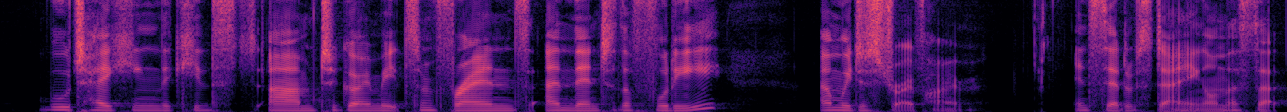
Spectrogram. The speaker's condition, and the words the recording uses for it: None; typical speech.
